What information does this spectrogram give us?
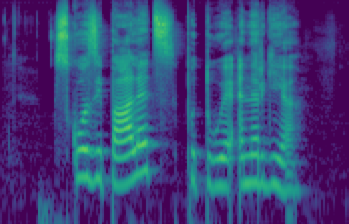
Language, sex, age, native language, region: Slovenian, female, 18-29, Slovenian, Drava region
